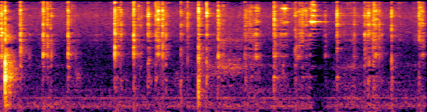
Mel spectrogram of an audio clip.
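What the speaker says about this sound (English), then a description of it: "I'm going to use a little tined fork here to kind of mix this up" A small tined fork mixes cinnamon sugar filling in a bowl, giving quick, irregular clinks and scrapes of metal against the dish, close and busy with brief pauses.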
